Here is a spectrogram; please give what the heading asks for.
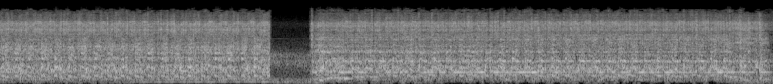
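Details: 1992 Audi 100 2.3E, 5-cylinder 2.3 L AAR with K-Jetronic, after new fuel pump, spark plugs and fuel filter: long hissy cranking, brief stall, then rough uneven running; injectors #1 and #2 appear not to spray the same amount as #3–#5; hard start with misfire.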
